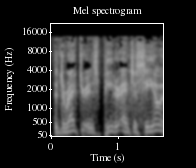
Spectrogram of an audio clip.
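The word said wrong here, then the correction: Atencio: Is that how it's pronounced? – Peter Intensio.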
